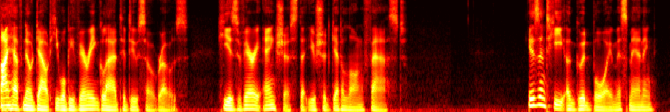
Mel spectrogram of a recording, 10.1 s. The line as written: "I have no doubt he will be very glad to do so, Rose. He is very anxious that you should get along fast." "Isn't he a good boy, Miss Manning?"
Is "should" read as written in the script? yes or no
yes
